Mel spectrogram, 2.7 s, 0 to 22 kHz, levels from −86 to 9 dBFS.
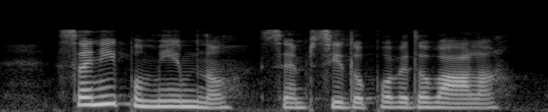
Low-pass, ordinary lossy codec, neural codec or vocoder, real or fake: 7.2 kHz; none; codec, 16 kHz, 4 kbps, X-Codec, HuBERT features, trained on LibriSpeech; fake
